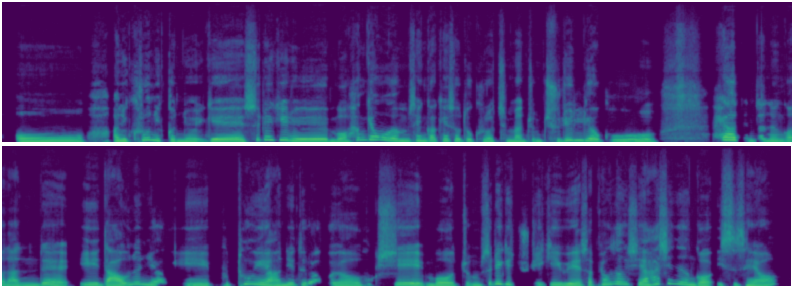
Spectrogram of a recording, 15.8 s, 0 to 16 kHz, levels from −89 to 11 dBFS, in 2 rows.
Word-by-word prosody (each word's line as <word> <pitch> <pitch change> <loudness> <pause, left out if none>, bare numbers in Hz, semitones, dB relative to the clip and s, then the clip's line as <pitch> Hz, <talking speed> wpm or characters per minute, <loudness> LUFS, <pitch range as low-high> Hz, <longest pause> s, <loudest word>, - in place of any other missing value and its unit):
어. 180 +3 +2 0.3
아니 210 +1 +3
그러니깐요. 185 - -1
이게 200 +3 +4
쓰레기를 225 - +3
뭐 165 -4 0
환경오염 290 - 0
생각해서도 220 -2 -1
그렇지만 170 0 -3
좀 170 0 -5
줄이려고 185 - 0 0.6
해야 315 -1 +8
된다는 225 -5 -4
건 205 -1 -1
아는데 160 - 0
이 215 -2 -1
나오는 200 - +2
양이 185 -3 -4
보통이 255 - -1
아니더라고요. 165 -3 -1
혹시 220 - 0
뭐 165 -1 +3
좀 170 - -4
쓰레기 275 - -1
줄이기 215 -2 -4
위해서 180 0 +2
평상시에 260 0 -1
하시는 275 - 0
거 170 -4 +3
있으세요? 155 - -2
200 Hz, 310 characters per minute, -24 LUFS, 170-235 Hz, 0.6 s, 해야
